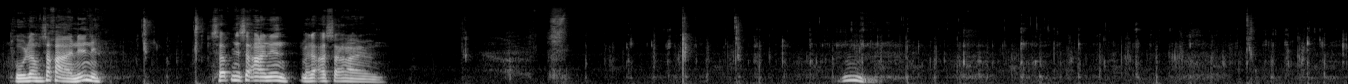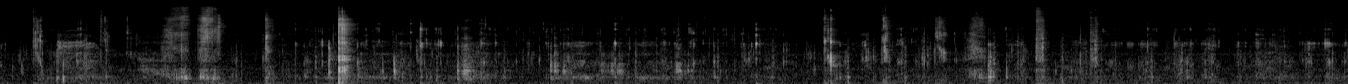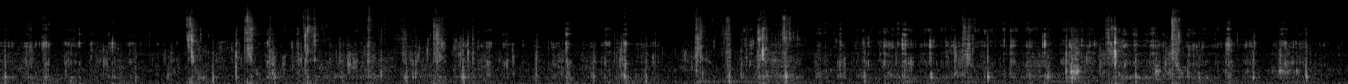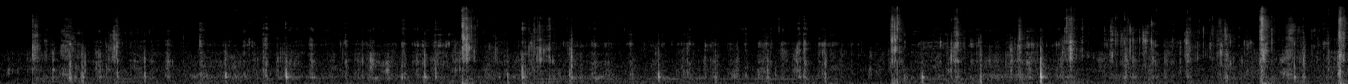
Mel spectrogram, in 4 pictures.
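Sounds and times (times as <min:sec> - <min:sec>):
chewing and crunching food: 0:00.0 - 0:02.7, 0:04.1 - 0:53.9
low vocal grunt: 0:08.4 - 0:08.9.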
